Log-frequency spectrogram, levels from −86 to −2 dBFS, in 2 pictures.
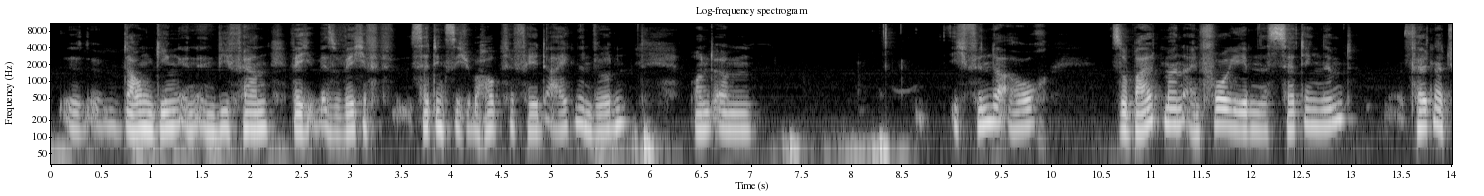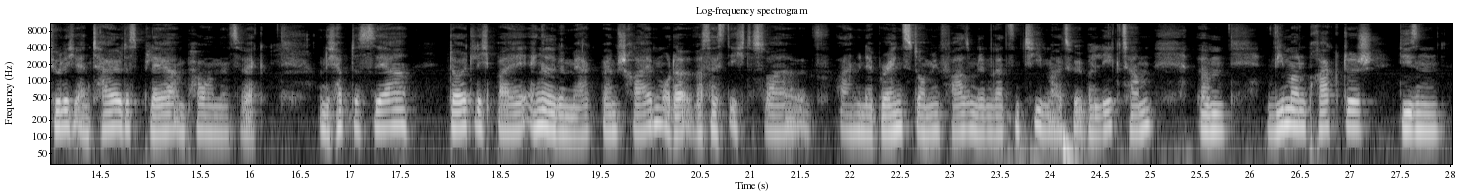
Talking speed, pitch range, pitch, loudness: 145 wpm, 125-150 Hz, 135 Hz, -25 LUFS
